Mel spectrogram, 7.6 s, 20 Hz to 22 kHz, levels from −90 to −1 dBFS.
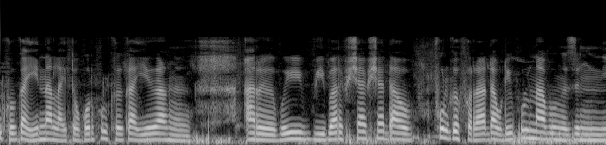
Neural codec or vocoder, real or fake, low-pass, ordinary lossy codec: none; real; none; none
